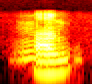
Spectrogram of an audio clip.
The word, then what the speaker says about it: Ankh: You know that symbol for the Ankh, A-N-K-H, or whatever it is, that thing, that Egyptian Ankh? Ankh, or whatever, I think it's called, pronounced Ankh.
